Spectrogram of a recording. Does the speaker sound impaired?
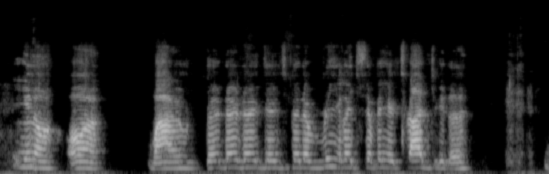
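Yes: cerebral palsy; cerebral palsy with hypertonia, tension from feet up through legs into chest; speaks using face muscles, looks in pain, sounds like crying, less clear when excited, projects voice in noise.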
